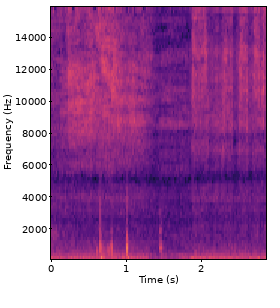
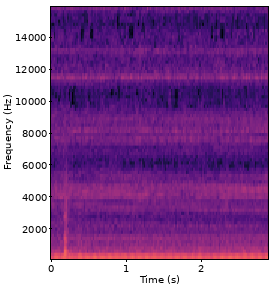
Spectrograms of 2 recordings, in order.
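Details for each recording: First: Manitowoc ice machine not making ice: constant high airy hiss of refrigerant escaping at a factory weld, found by sound and oil after giving up on the sniffer; pressure strong enough to blow it off. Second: Manitowoc ice machine during harvest, hot gas entering the plate: steady low hum with a fast even pulse about four per second, the air pump pushing a thin layer of air behind the ice; normal harvest.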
